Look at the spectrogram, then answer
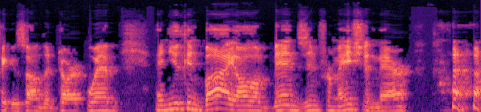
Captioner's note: laughter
